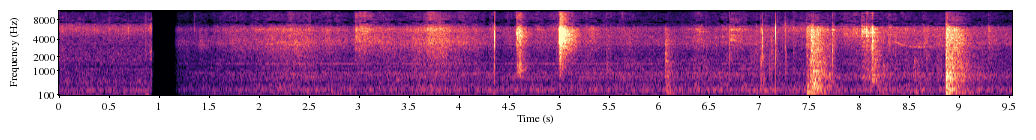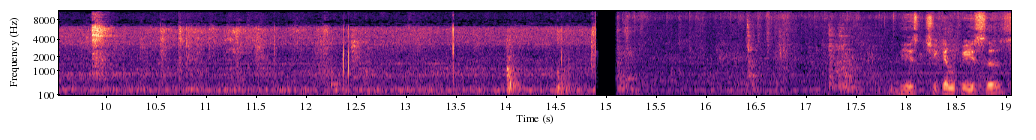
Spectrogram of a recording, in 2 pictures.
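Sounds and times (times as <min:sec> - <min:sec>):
utensils clattering on grill: 0:15.1 - 0:19.0.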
